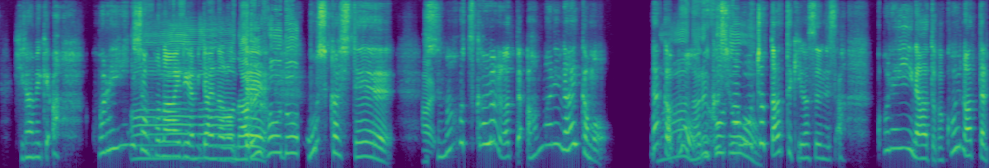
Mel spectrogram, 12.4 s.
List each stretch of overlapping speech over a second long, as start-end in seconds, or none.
1.6-3.5, 8.2-9.6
